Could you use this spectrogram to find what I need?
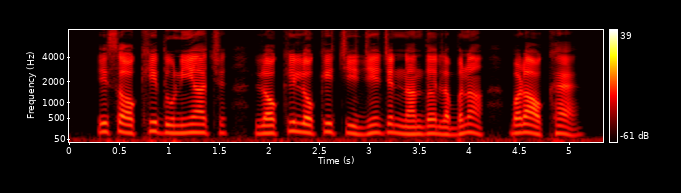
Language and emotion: Dogri, sad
